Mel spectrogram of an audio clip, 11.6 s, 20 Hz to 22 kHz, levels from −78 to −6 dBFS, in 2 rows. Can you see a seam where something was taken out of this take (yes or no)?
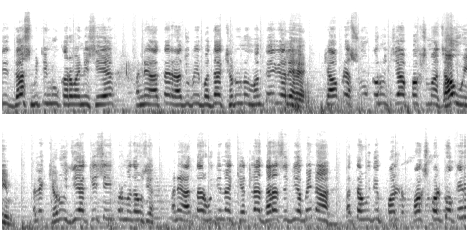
no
